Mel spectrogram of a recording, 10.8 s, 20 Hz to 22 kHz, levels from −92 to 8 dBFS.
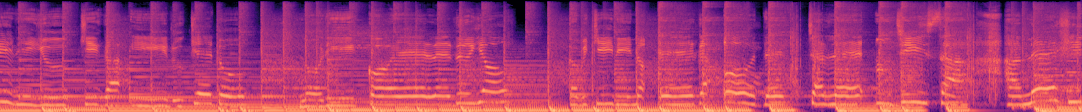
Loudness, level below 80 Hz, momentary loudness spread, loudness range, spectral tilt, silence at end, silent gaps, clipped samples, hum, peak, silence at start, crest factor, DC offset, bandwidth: -11 LUFS; -20 dBFS; 4 LU; 1 LU; -5 dB/octave; 0 s; none; under 0.1%; none; 0 dBFS; 0 s; 10 dB; under 0.1%; over 20 kHz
